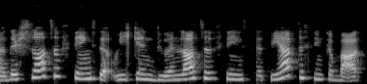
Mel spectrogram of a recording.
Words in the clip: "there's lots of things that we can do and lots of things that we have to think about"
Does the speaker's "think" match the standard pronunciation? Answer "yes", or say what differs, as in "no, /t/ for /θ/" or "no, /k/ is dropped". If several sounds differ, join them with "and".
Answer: yes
